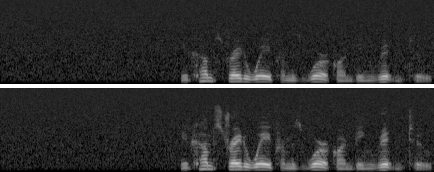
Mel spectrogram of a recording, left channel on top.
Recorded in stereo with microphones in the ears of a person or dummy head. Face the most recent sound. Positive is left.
turn(degrees=-55)  # may be behind; listen again after turning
